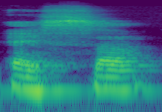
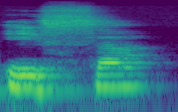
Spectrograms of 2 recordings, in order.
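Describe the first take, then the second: First: The e is pronounced as an open vowel. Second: The e is pronounced as a closed vowel. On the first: This is how it is said in the speaker's area. "con la e aperta" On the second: This is the official pronunciation. "con la e chiusa"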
